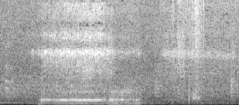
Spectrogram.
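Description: A single faint, fluttery, nasal snore over steady background hiss: a small flat-faced dog snoring.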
